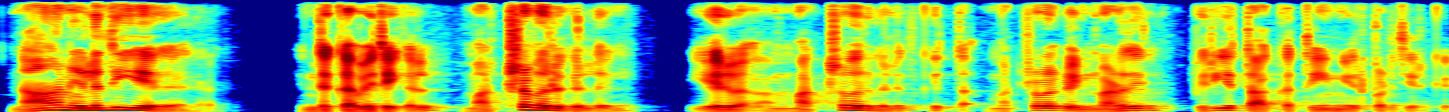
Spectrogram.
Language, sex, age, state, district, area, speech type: Tamil, male, 18-30, Tamil Nadu, Salem, rural, spontaneous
